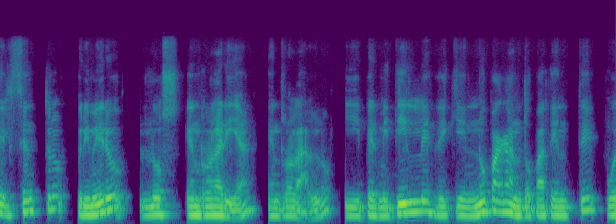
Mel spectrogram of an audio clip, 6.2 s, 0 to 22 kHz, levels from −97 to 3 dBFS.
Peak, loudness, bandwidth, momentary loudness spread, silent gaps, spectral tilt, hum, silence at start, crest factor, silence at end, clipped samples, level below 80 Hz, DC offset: -8 dBFS; -24 LUFS; 11.5 kHz; 9 LU; 0.73-0.78 s, 1.35-1.40 s, 2.63-2.68 s, 3.41-3.45 s; -8 dB/octave; none; 0 s; 14 dB; 0 s; under 0.1%; -56 dBFS; under 0.1%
